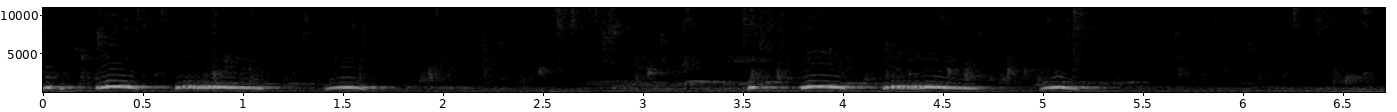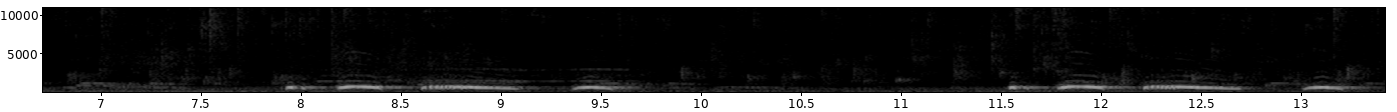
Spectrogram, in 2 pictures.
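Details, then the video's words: Spotted dove singing as a lure bird, an active singer heard day, afternoon and night: phrases of four or five low, rounded coos, the last drawn out, repeated every four seconds, with a faint low hum between phrases. "Derkuku gacor rajin bunyi siang sore malam cocok untuk pancingan"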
